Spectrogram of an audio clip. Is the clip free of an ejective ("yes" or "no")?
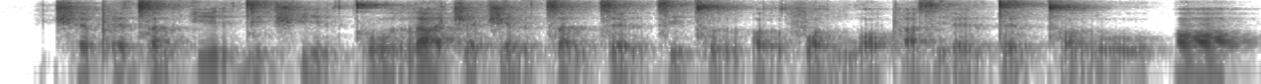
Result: no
